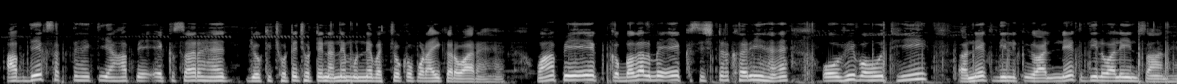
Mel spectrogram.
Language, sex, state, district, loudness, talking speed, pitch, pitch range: Hindi, male, Chhattisgarh, Bilaspur, -15 LUFS, 205 wpm, 175 Hz, 165-190 Hz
